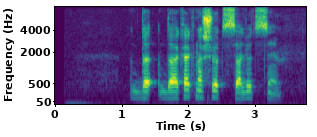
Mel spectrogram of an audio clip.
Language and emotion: Russian, neutral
